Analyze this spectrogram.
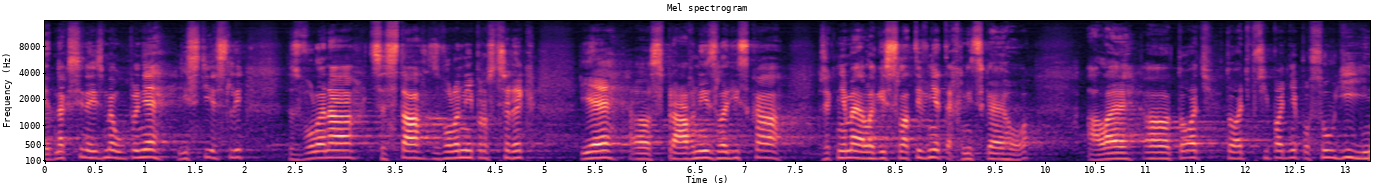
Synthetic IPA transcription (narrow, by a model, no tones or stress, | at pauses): jɛdnaksɪnɛjzmɛuːpl̩ɲɛjɪscɪjɛst̪lɪ | zvo̞lɛnaːt͡sɛst̪azvo̞lɛniːpɾo̞st̪r̝̥ɛdɛk | jɛspɾaːvnizɦlɛɟɪska | rɛkɲɛmɛlɛɡɪslat̪ɪvɲɛt̪ɛxnɪt͡skɛːɦo̞ | ʔalɛt̪oact̪oacpr̝̥iːpadɲɛpo̞sowɟiː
